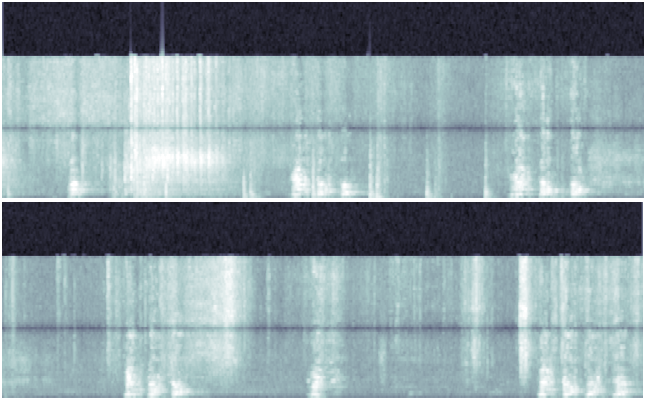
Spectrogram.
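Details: Dogs at Park Drive barking in quick bursts of three or four sharp barks, separated by pauses, with a brief rushing noise near the start.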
